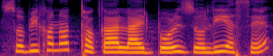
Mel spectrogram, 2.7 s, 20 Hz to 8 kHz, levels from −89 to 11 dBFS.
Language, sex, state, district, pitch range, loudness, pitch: Assamese, female, Assam, Kamrup Metropolitan, 240-295 Hz, -14 LUFS, 255 Hz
